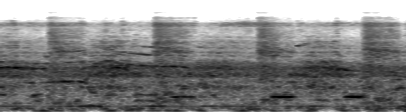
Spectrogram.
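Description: Loud fairground music with a steady beat playing from a spinning ride's sound system, with riders shouting and cheering over it.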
